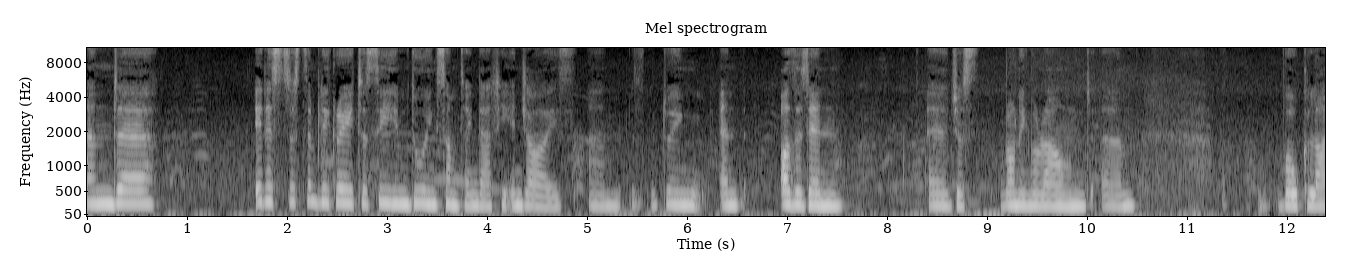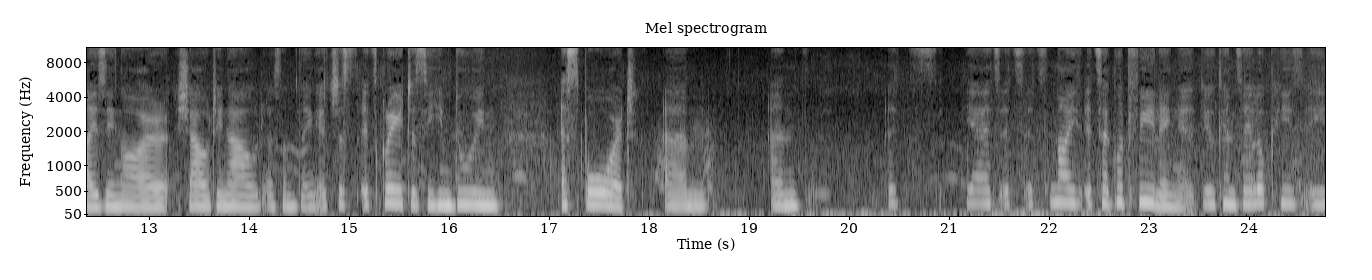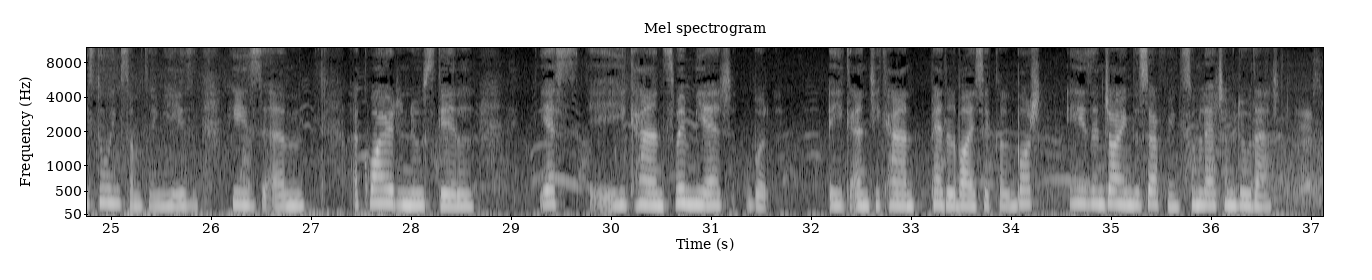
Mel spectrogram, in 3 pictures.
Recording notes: Recorded over five days at Banna Beach in Kerry. A surf camp for autistic children.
